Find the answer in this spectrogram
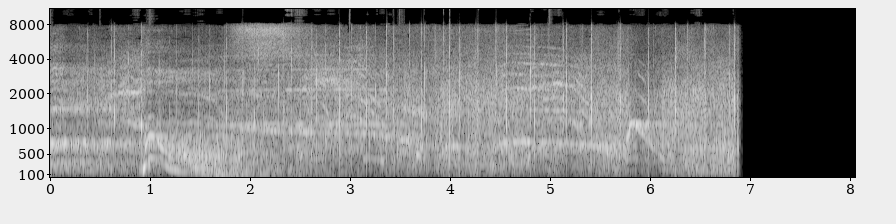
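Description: Crowd cheering and clapping for the winner of a fight, a dense run of handclaps with shouts and whoops rising and falling over it; it cuts off suddenly near the end.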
